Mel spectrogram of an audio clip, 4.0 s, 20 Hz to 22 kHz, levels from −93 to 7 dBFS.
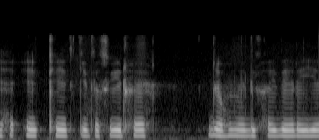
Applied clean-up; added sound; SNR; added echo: none; none; none; none.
